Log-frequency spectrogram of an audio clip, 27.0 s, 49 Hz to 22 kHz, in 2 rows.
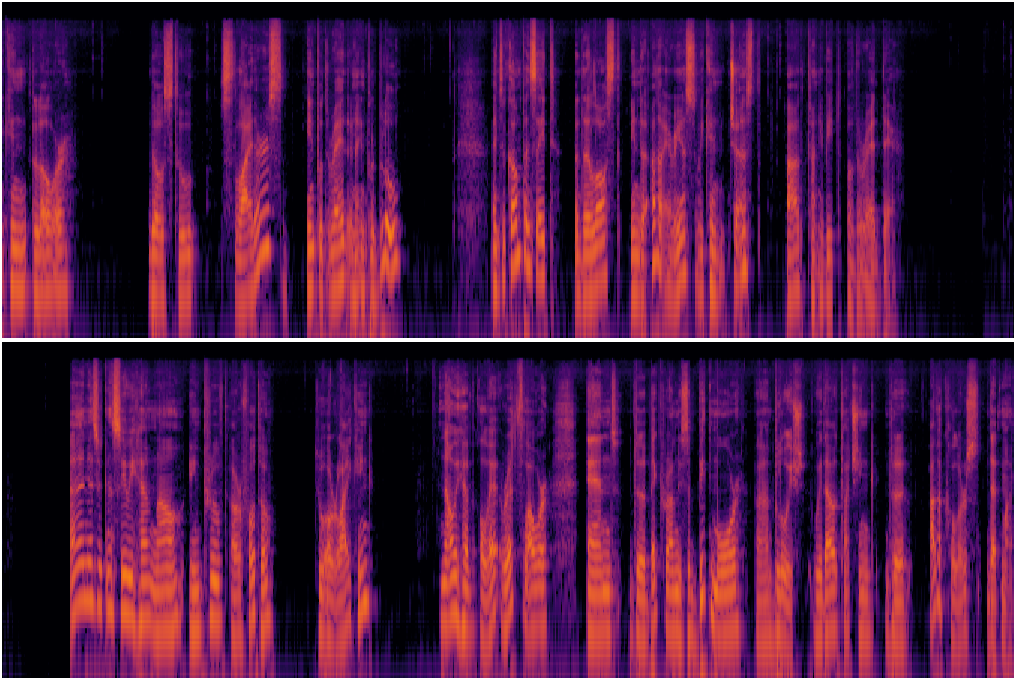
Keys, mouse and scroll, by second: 1.1-5.2 drag, 5.8-6.9 drag, 10.4 click, 12.5 click, 13.2 click, 13.9 click, 14.5 click.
